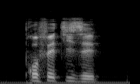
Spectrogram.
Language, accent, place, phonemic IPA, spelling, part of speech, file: French, France, Lyon, /pʁɔ.fe.ti.ze/, prophétiser, verb, LL-Q150 (fra)-prophétiser.wav
- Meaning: to prophetize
